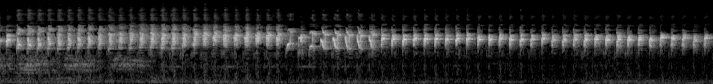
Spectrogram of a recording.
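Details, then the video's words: Lovebird of the josan type giving a long, sustained high chattering trill of rapid, evenly pulsed notes, about three per second, running unbroken for the full seven seconds. "Love bird josan ngekek panjang"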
